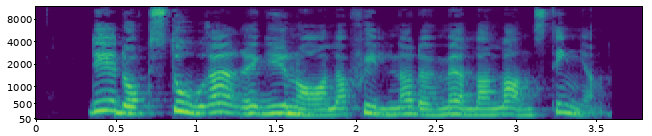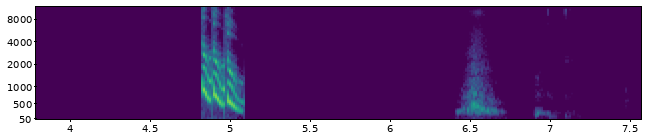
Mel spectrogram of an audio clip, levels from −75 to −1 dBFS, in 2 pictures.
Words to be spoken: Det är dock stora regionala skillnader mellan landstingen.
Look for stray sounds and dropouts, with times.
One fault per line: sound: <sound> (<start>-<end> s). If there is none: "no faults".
sound: chirp (4.8-5.1 s)
sound: whoosh (6.4-6.8 s)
